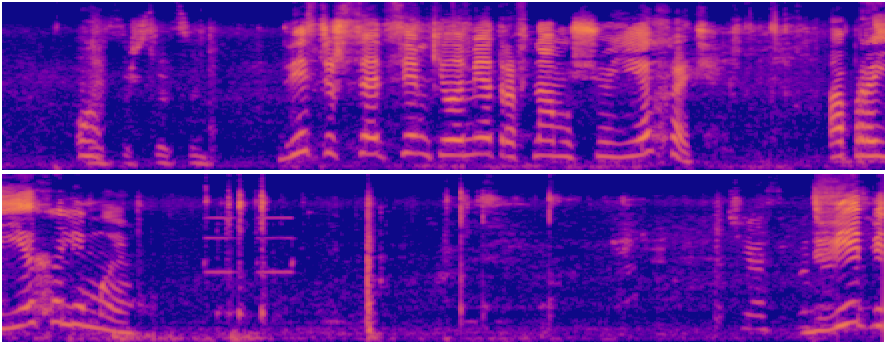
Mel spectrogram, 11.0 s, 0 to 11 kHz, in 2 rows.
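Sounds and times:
faint clicks and taps: 6.4s - 9.1s.

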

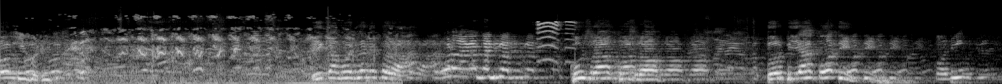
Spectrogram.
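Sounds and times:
man speaking into a microphone: 0.0s - 0.7s, 3.1s - 10.0s
men chattering: 0.0s - 4.2s.

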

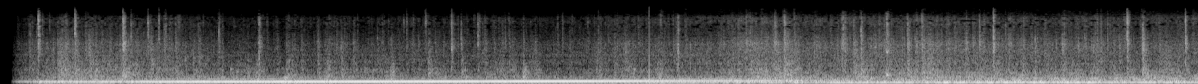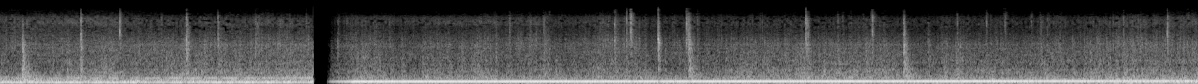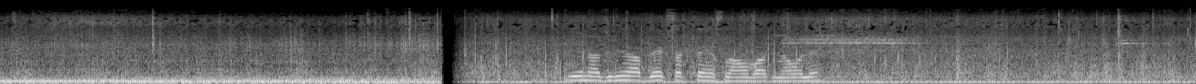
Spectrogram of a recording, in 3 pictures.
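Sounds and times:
car engine hum: 0.2s - 35.9s
rain and hail on car roof: 0.2s - 35.9s.

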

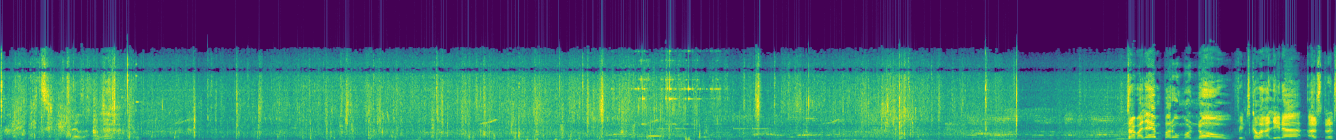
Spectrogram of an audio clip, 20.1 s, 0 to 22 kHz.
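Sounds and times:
footsteps on stone steps: 0.0s - 14.3s
scattered voices: 8.4s - 13.4s, 14.1s - 17.2s.

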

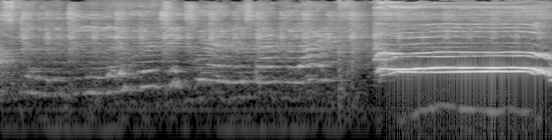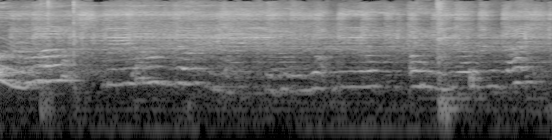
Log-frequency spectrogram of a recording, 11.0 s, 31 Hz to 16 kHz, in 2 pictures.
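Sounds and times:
pop song: 0.0s - 11.0s
howl-like held vocal note: 3.8s - 5.8s.

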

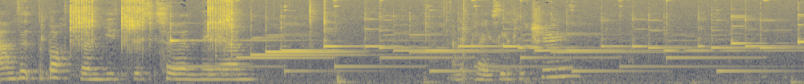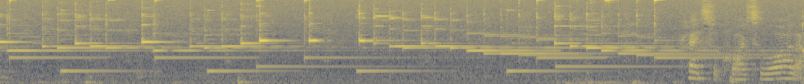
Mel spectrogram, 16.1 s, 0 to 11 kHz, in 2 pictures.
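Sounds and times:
music box melody: 0.6s - 16.0s
soft low bumps: 3.2s - 11.0s, 13.6s - 16.0s.

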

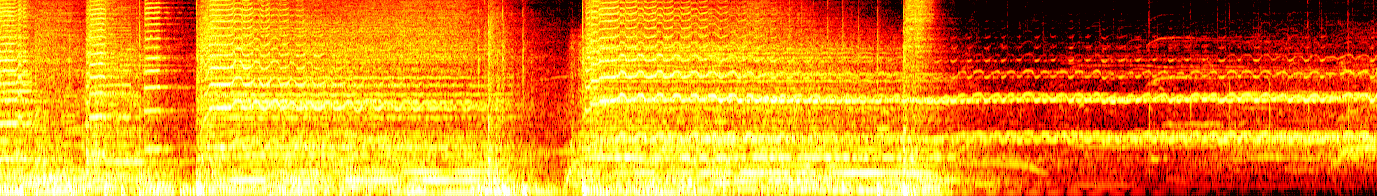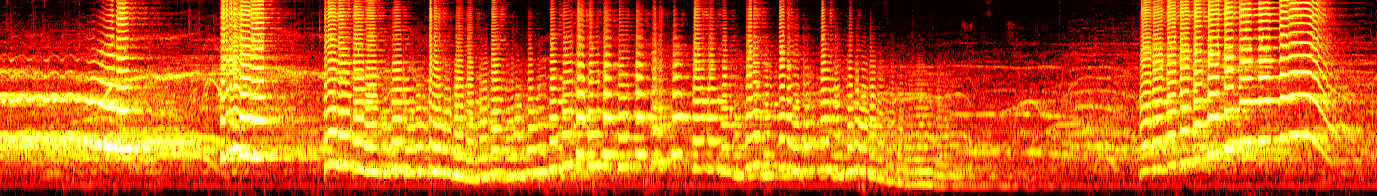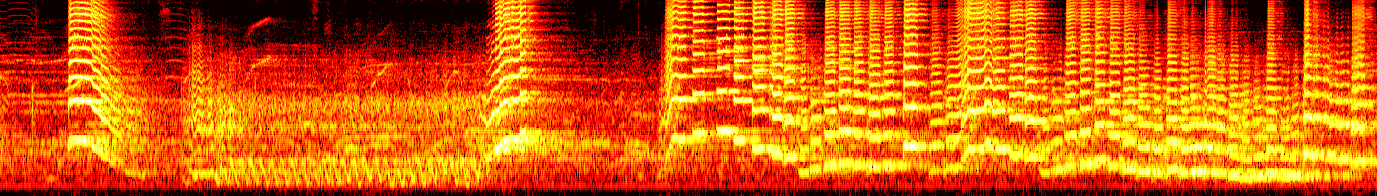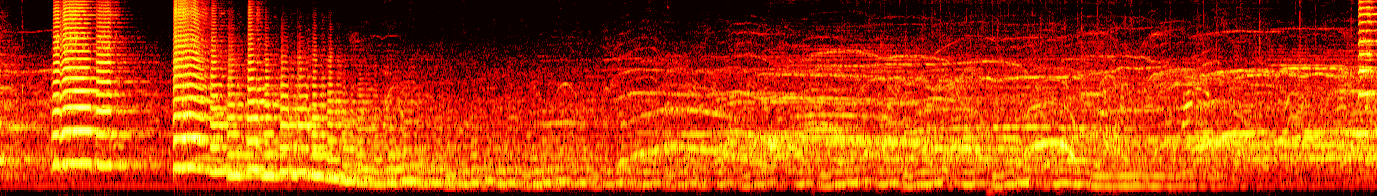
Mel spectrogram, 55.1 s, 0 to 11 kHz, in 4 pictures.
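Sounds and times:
solo trumpet playing: 0.0s - 11.3s, 14.9s - 23.4s, 25.2s - 27.4s, 34.2s - 47.2s.

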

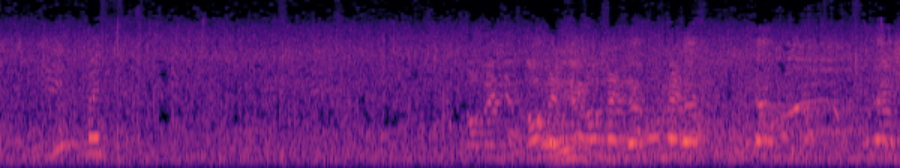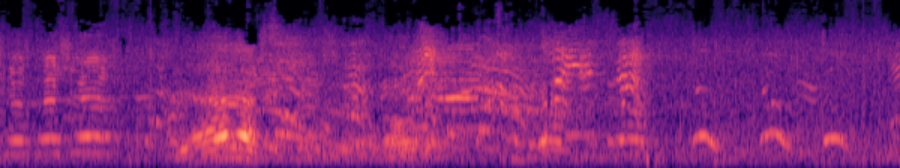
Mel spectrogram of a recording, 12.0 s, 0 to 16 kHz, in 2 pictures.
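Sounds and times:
light rain hiss: 0.0s - 12.0s
distant voices calling out: 0.1s - 12.0s.

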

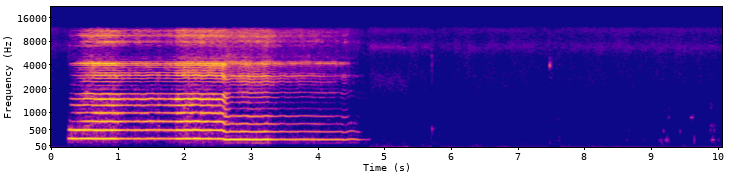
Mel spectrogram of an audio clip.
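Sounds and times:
person humming steady note: 0.2s - 4.8s.

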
